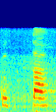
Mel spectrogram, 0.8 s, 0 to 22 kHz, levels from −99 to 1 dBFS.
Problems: constant background noise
